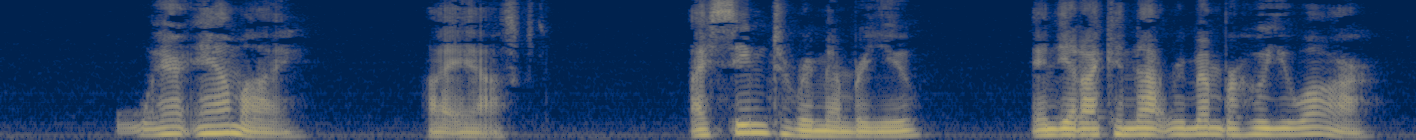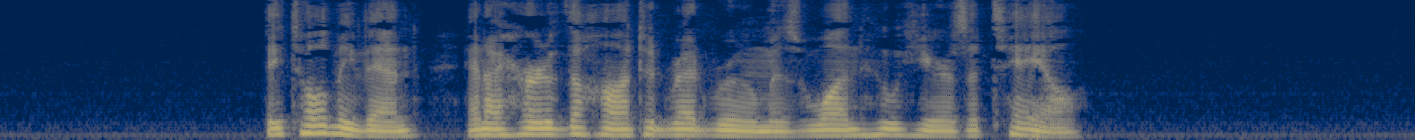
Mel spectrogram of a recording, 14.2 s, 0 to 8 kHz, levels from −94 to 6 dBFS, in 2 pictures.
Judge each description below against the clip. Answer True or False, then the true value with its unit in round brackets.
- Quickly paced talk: False (155 wpm)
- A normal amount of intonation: True (4.1 semitones)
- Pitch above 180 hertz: False (120 Hz)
